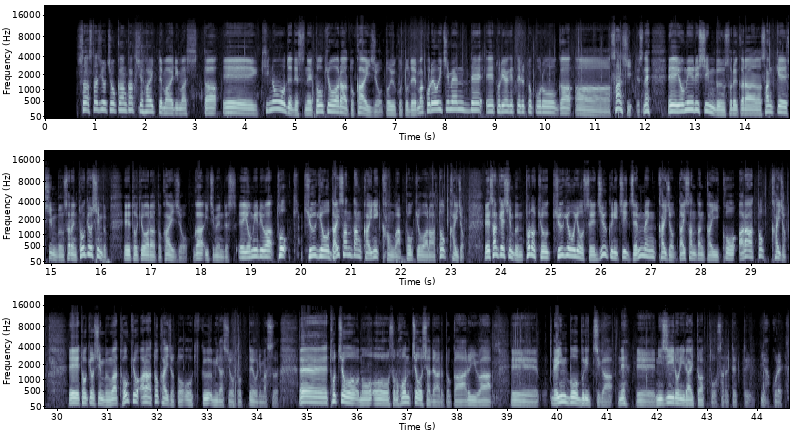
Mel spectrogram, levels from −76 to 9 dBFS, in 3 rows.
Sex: male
